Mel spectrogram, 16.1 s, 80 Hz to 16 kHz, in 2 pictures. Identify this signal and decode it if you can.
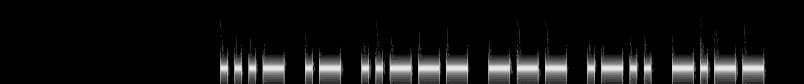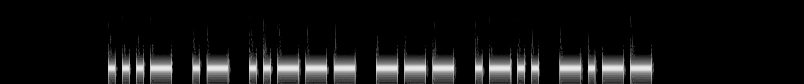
Morse code, heard as a keyed tone, about 17 wpm, 700 Hz. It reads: VA2OLY VA2OLY
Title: DXCC-100 Call Signs - 6 Characters - Repeated 2x - 17wpm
